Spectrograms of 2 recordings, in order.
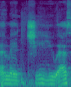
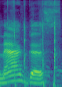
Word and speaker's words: magus: I don't know if this says magus or magus. I think it's a magus. Because it's really a magi, like a magician, magi. But I think when you spell it M-A-G-U-S, it's magus. Anyways, intention.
